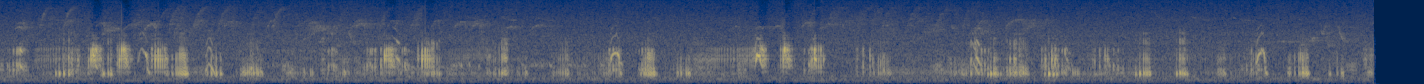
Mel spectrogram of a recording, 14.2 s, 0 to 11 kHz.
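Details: Tago's brown frogs calling from a ravine stream in the Kanto region, Japan, on 1 April 2021, the frogs unseen; short low croaks given in rapid irregular bursts, several overlapping, continuing steadily throughout.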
